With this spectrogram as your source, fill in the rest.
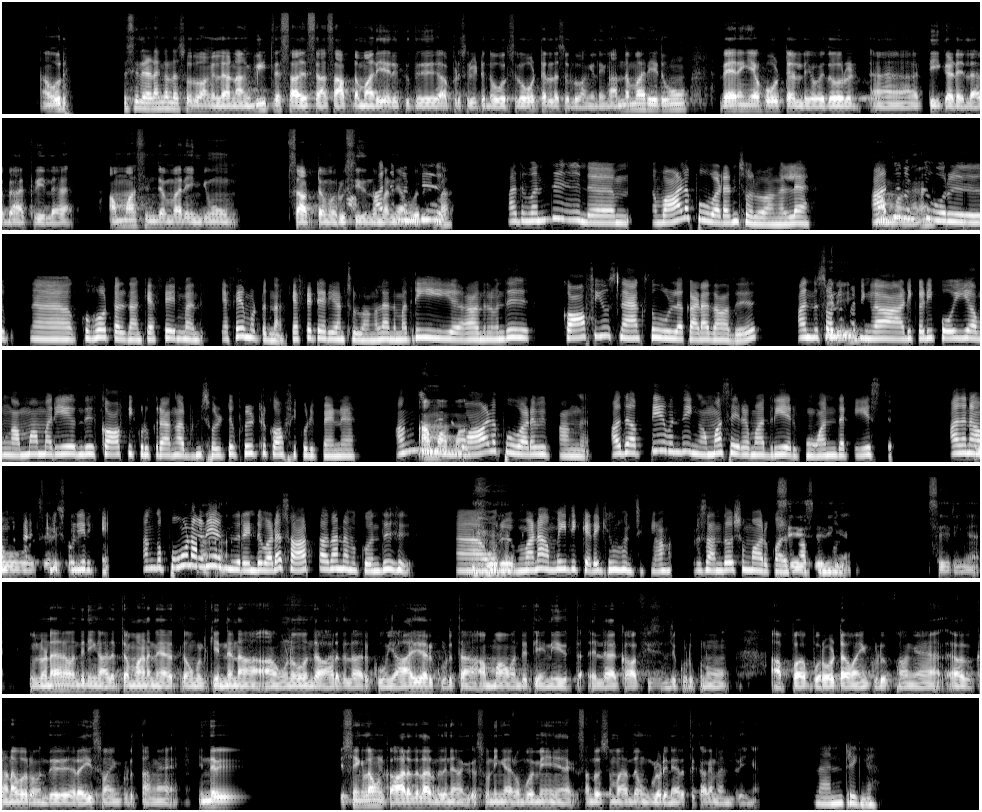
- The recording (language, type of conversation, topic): Tamil, podcast, அழுத்தமான நேரத்தில் உங்களுக்கு ஆறுதலாக இருந்த உணவு எது?
- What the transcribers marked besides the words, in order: other noise; in English: "ஹோட்டல்ல"; in English: "ஹோட்டல்லயோ"; in English: "டீ"; in English: "பேக்கரீல"; in English: "ஹோட்டல்"; in English: "கஃபே"; in English: "கஃபே"; in English: "கஃபட்டீரியான்னு"; in another language: "ஃபில்டர் காஃபி"; in English: "டேஸ்ட்டு"; laugh; laughing while speaking: "கடைக்கும்னு வச்சுக்கலாம்"; in English: "காஃபி"; in English: "ரைஸ்"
